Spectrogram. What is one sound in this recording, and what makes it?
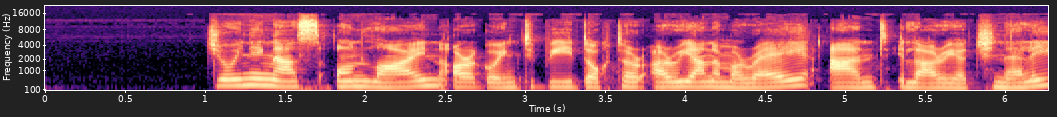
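A young woman speaks into a microphone, reading out calmly over a loudspeaker.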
